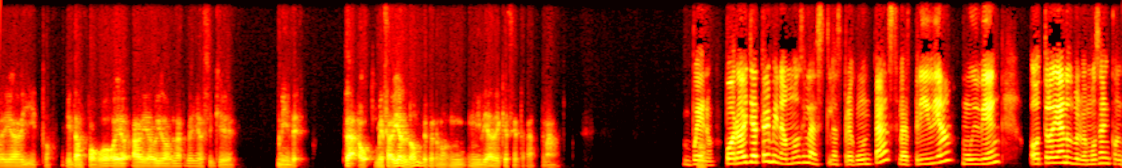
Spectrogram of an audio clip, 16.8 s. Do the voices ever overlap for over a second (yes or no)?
no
